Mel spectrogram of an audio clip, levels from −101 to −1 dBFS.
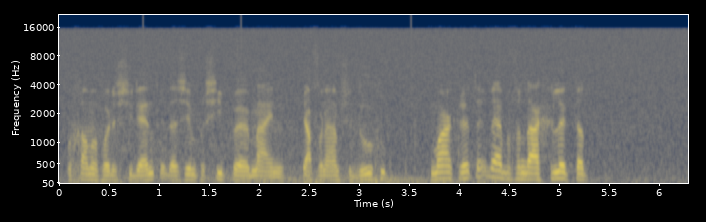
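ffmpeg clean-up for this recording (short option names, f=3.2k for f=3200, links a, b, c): -af "adeclick=t=4,afwtdn=0.014"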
